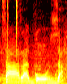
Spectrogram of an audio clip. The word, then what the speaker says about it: Zaragoza: I heard from our tour guide it should be Saragza. Ano kayaang connection niya kay Jessa?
